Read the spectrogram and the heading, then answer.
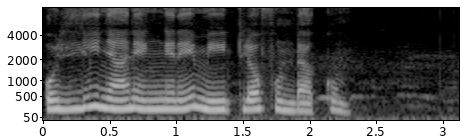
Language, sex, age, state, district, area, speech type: Malayalam, female, 30-45, Kerala, Kasaragod, rural, read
